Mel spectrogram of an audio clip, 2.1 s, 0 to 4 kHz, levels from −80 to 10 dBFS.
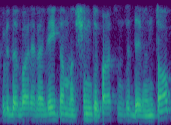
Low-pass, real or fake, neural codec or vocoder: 3.6 kHz; real; none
